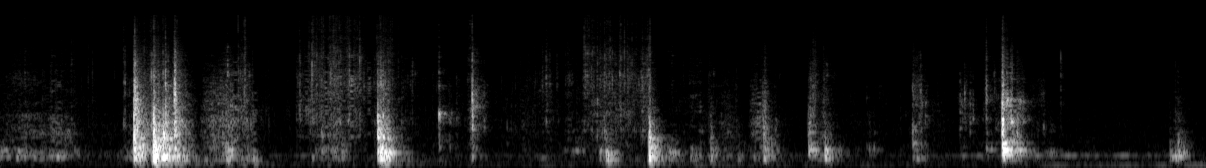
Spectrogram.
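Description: Medicine boxes, bottles and packets being set and dropped into a wooden crate: a series of knocks and thuds, the loudest about a second in, with short rustles of plastic packaging between.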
